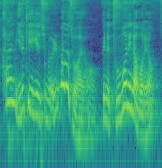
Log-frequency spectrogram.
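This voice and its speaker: A man preaching a sermon as pastor, lively, often asking the congregation questions. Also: high voice, very fast.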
